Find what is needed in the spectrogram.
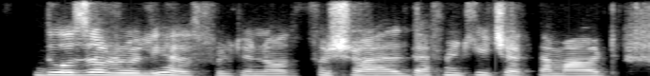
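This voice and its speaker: Somewhat breathy, a woman speaks at a very fast pace with ordinary pitch variation over a quiet background. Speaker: podcast host. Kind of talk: casual interview. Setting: remote video call.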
